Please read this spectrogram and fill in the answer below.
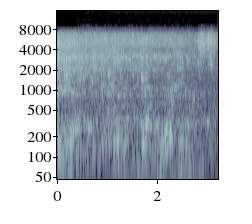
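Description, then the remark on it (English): Hot tap water runs steadily over an opened tin of skinned sardines in olive oil, after a little of the oil is poured off: a continuous hiss and splatter lasting the whole stretch with no pauses and no voices. “And I'm going to pour off a little bit of the oil, and just a little bit of it, and run a little hot water on top of it.”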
